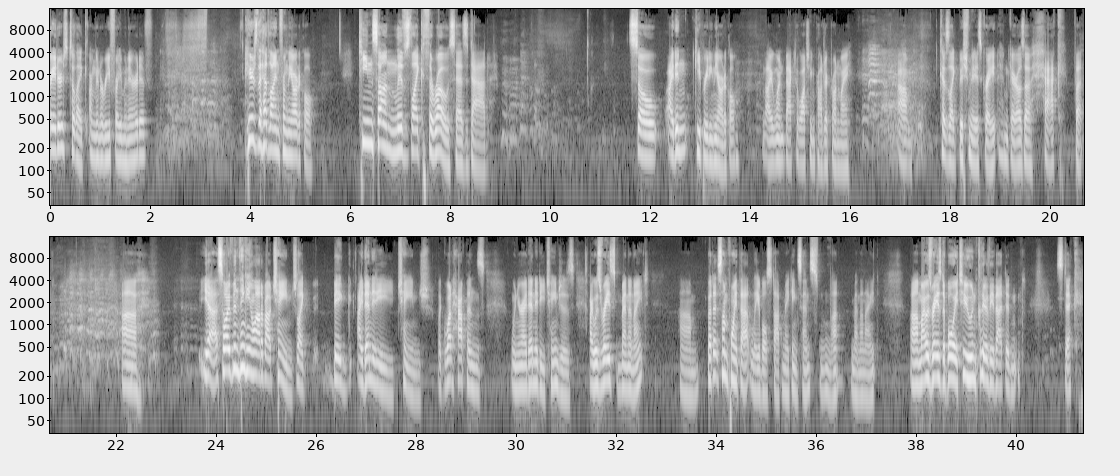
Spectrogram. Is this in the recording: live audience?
yes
